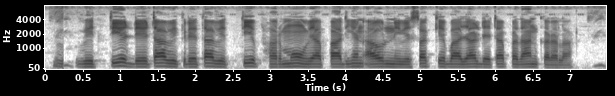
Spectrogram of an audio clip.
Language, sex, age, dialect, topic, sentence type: Bhojpuri, male, 18-24, Western, banking, statement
